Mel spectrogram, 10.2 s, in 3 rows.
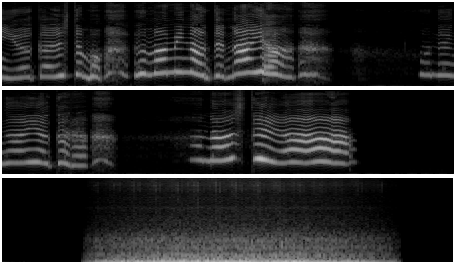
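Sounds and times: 
speech: 0.2s - 6.1s
small motor whirring from a chair: 7.4s - 9.8s.

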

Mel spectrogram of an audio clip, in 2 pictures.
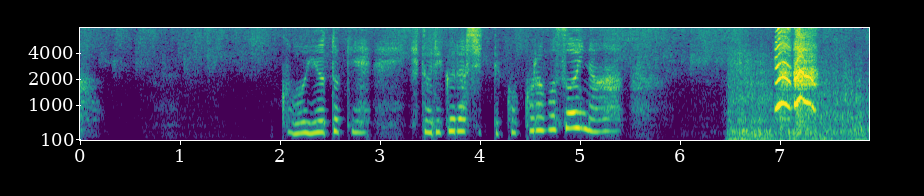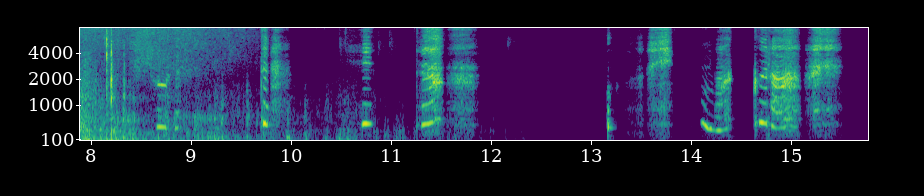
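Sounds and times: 
speech: 2.0s - 5.7s
thunder from an approaching storm: 6.5s - 11.9s.

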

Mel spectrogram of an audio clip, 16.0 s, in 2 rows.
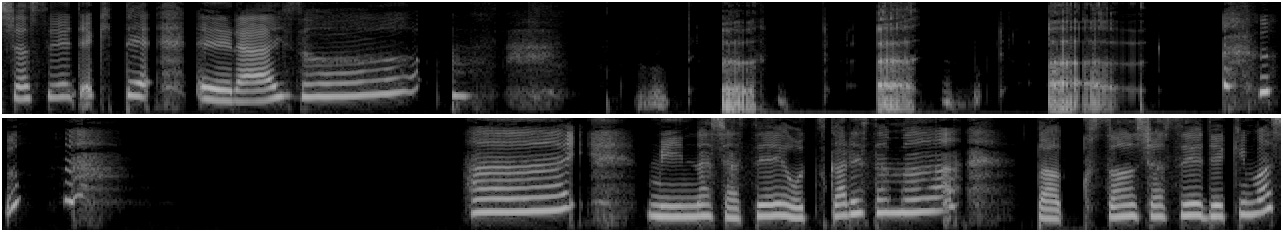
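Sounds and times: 
speech: 0.0s - 3.4s, 4.0s - 4.9s, 5.5s - 6.0s, 6.6s - 7.2s, 10.9s - 15.9s
burping: 4.0s - 4.9s, 5.5s - 7.2s.

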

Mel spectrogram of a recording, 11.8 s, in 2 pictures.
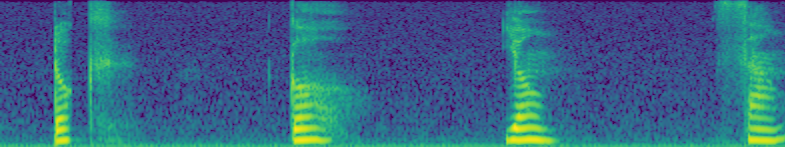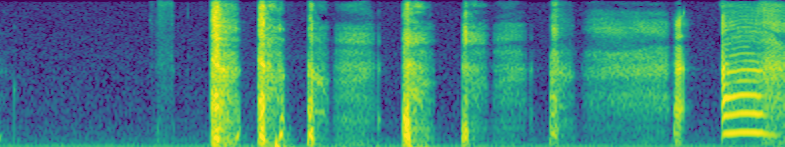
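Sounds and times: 
speech: 0.4s - 0.9s, 2.2s - 2.6s, 3.8s - 4.2s, 5.6s - 6.0s
person coughing after choking: 7.5s - 10.2s.

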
